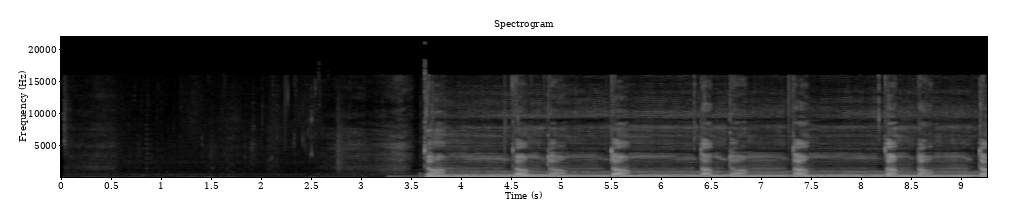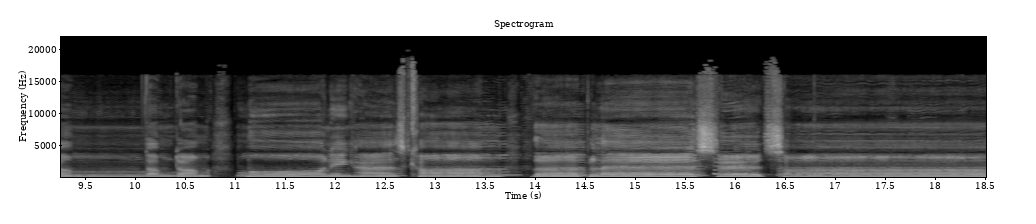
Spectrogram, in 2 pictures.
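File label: bass, choir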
